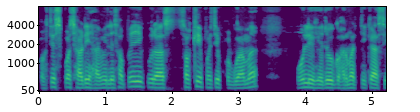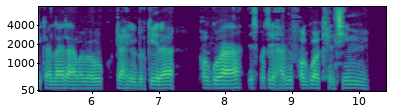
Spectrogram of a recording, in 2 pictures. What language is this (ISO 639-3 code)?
nep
